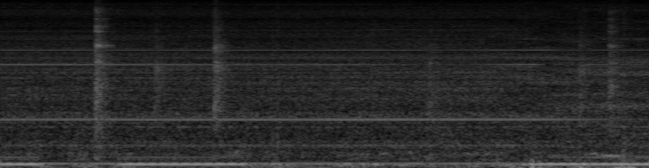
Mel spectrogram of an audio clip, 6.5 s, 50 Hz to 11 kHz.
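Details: Creality CR-10 3D printer after installing vibration dampers: soft stepper-motor hum with brief buzzing moves and light ticks, quiet and even, much quieter than before.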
